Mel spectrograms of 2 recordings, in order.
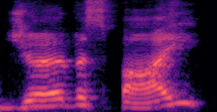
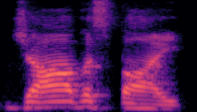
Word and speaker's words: Jervis Bay: get Jaris Bay or Jervis Bay the locals pronounce it Jervis Bay everyone else pronounces it Javis Bay I know the military call it Javis Bay in a Mr buaron chopping board here we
